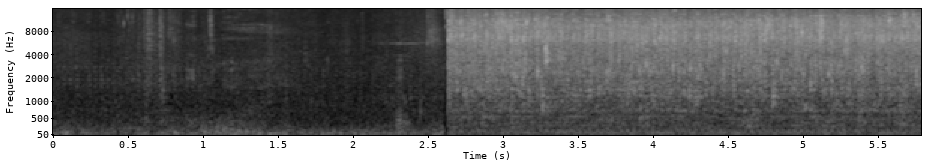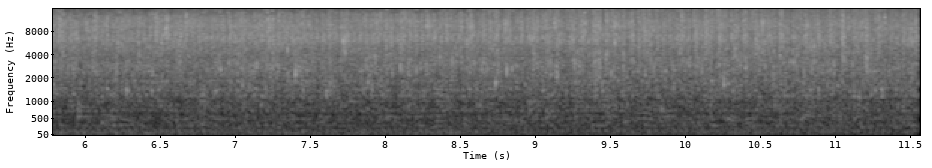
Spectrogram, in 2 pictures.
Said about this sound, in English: you want to open the tank up? We'll get some water in there, and we're pretty much ready to go.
